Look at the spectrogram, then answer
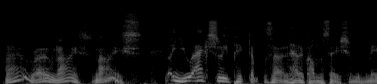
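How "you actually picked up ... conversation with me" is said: low, polished butler voice; courteous, smooth demon butler; butler character voice. Acted. Plays Sebastian on the phone.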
